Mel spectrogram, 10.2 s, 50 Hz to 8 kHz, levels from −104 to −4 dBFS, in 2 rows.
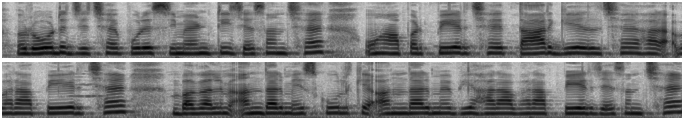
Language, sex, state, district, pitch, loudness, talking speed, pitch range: Maithili, male, Bihar, Samastipur, 240 Hz, -15 LUFS, 175 wpm, 230-245 Hz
